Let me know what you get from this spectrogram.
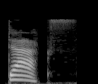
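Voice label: "dax", English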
